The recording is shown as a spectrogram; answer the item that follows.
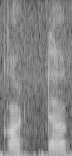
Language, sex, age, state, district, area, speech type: Odia, female, 18-30, Odisha, Jagatsinghpur, rural, spontaneous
